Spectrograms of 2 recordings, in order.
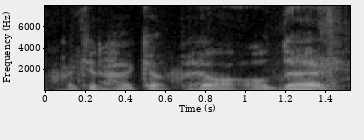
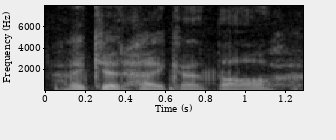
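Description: First: Said in the usual way. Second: Talking round a lollipop; words muffled by a lollipop in the mouth; sucking a lollipop. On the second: Real, not acted. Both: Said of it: "can't talk with my lollipop".

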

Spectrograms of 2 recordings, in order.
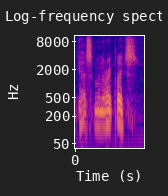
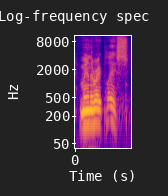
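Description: First: Much softer aside to yourself; quiet self-answer. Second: Louder self-questioning; wondering aloud. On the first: Visitor reassuring himself at the church, quiet self-answer. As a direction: answer yourself under your voice. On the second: Visitor checking he has found the church, wondering aloud. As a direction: ask yourself aloud, in mild disbelief. Acts out doubting himself on arrival. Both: Retold or imitated.

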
